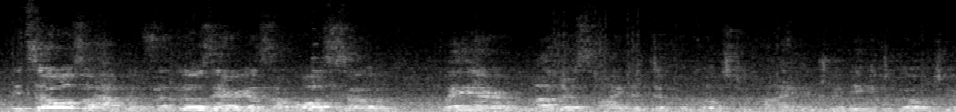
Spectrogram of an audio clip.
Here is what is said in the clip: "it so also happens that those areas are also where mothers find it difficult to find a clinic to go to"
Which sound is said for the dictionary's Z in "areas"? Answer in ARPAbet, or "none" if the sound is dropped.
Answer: Z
